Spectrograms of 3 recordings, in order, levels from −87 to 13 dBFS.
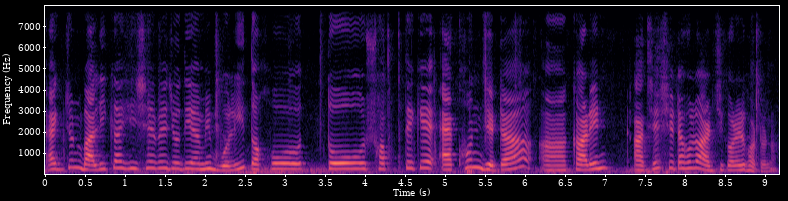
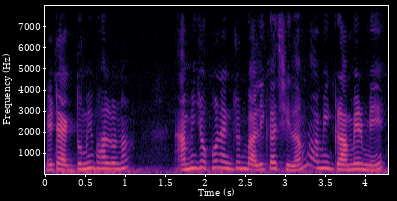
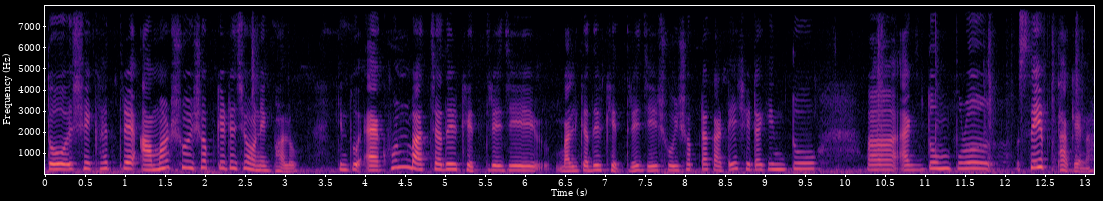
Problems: none marked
